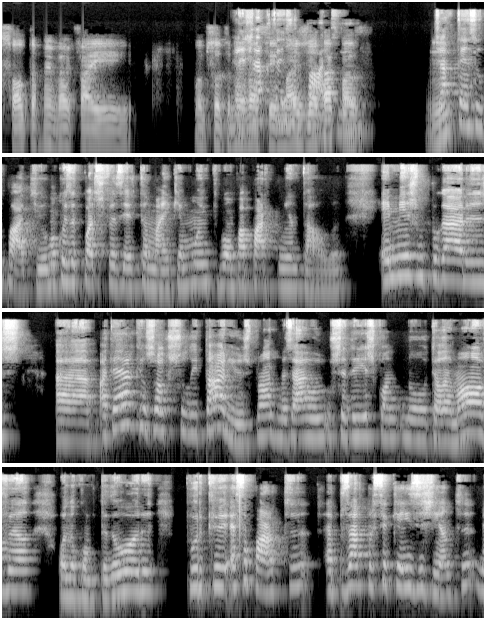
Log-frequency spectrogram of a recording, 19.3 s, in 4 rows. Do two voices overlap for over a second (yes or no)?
yes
